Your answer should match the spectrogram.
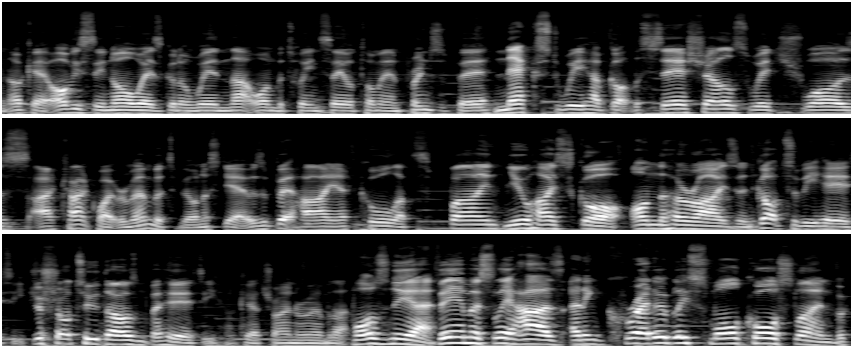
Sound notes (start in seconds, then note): none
